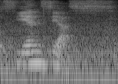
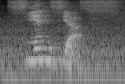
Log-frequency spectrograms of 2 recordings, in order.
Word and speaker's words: ciencias: how do we say it's like plural Cenas right it's it's like 100 in Spanish is Cen right yall know that right y remember that and you add the c i a s Cenas um never n early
